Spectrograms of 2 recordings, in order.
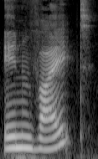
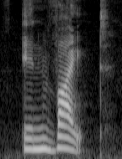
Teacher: invite the stress is on the second syllable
